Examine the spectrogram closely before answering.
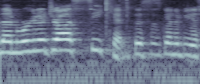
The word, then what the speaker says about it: secant: today we're gonna talk about tangents cousin the secant I know it spelled sick can't that's right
